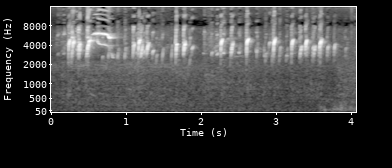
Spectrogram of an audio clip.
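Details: A goldfinch switching between different sounds, delivering a quick run of bright chirps and tinkling twitters, opening with a short slurred whistle, then evenly spaced high notes.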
